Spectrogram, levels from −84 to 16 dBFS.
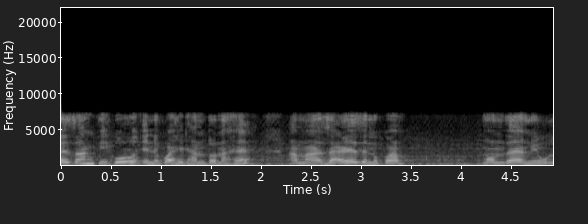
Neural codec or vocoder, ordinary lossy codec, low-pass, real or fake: codec, 16 kHz, 4 kbps, FunCodec, trained on Chinese and English, 50 frames a second; none; 7.2 kHz; fake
